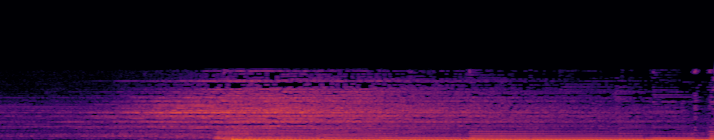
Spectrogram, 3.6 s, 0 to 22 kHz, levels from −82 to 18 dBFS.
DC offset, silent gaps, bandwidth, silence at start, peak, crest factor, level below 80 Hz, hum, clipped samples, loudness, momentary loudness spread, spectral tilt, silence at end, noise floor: under 0.1%; none; 11.5 kHz; 0.05 s; -8 dBFS; 16 dB; -30 dBFS; none; under 0.1%; -23 LUFS; 16 LU; -4.5 dB/octave; 0 s; -45 dBFS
